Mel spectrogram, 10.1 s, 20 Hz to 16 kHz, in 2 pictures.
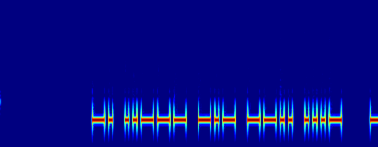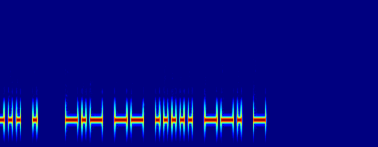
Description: Morse code, heard as a keyed tone, about 21 wpm, 700 Hz. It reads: N2KZV DE KM5GT
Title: USA Callsign DE Callsign - 5 Characters - 22wpm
